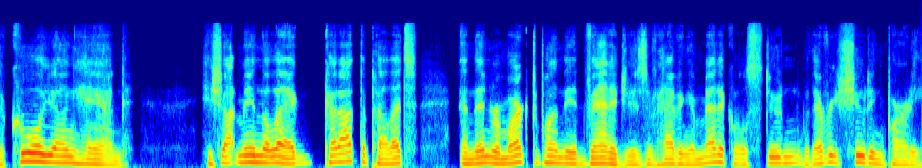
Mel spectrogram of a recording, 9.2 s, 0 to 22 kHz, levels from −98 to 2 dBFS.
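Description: No technical faults are audible.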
